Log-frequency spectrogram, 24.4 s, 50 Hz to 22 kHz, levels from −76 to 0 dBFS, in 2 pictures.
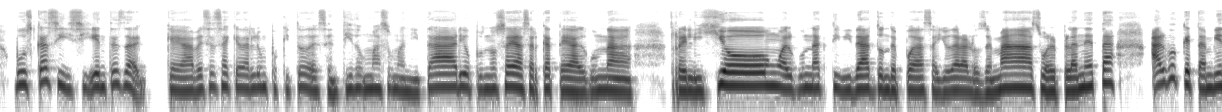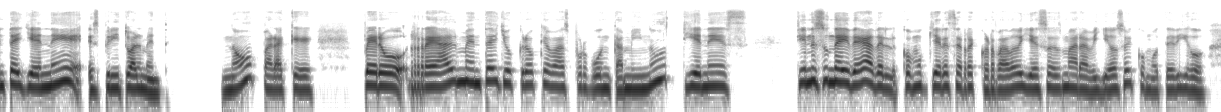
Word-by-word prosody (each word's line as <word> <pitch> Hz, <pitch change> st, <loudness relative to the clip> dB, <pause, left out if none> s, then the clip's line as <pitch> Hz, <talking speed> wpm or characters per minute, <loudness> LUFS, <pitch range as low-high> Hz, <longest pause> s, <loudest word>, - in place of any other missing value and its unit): busca 230 Hz, +4 st, -2 dB
sí 225 Hz, -8 st, -4 dB
sientes 195 Hz, +6 st, -3 dB
da 210 Hz, -2 st, -1 dB, 0.3 s
que 165 Hz, -2 st, -3 dB
a 160 Hz, -, -1 dB
veces 180 Hz, +4 st, -6 dB
hay 200 Hz, -, -3 dB
que 190 Hz, -, -6 dB
darle 185 Hz, +1 st, -4 dB
un 195 Hz, -, -2 dB
poquito 170 Hz, +2 st, -9 dB
de 165 Hz, -4 st, -3 dB
sentido 160 Hz, +4 st, -5 dB
más 175 Hz, 0 st, -3 dB
humanitario, 185 Hz, +4 st, -1 dB
pues, 175 Hz, -1 st, -6 dB
no 180 Hz, 0 st, -2 dB
sé, 200 Hz, +4 st, +2 dB
acércate 180 Hz, -2 st, -1 dB
a -, -, +4 dB
alguna 155 Hz, 0 st, 0 dB, 0.4 s
religión 210 Hz, +7 st, +4 dB
o 195 Hz, -, +2 dB
alguna 180 Hz, +1 st, -1 dB
actividad 175 Hz, -1 st, 0 dB
donde 165 Hz, -1 st, -1 dB
puedas 165 Hz, 0 st, -2 dB
ayudar 155 Hz, +2 st, -1 dB
a 155 Hz, -, +1 dB
los 140 Hz, -3 st, -4 dB
demás 185 Hz, +4 st, +3 dB
o 170 Hz, -, +2 dB
al 155 Hz, 0 st, +1 dB
planeta, 200 Hz, +9 st, +2 dB, 0.4 s
algo 255 Hz, +8 st, +3 dB
que 230 Hz, -, +3 dB
también 195 Hz, +2 st, 0 dB
te 225 Hz, -3 st, +3 dB
llene 215 Hz, +8 st, +3 dB
espiritualmente, 175 Hz, -3 st, 0 dB, 0.5 s
¿no?, 225 Hz, -, -1 dB
para 170 Hz, -4 st, -2 dB
que 170 Hz, -2 st, -4 dB, 0.5 s
pero 210 Hz, -2 st, +4 dB
realmente 240 Hz, +7 st, +3 dB
yo 240 Hz, -1 st, -3 dB
creo 220 Hz, -1 st, -3 dB
que 230 Hz, -, -4 dB
vas 195 Hz, -3 st, -4 dB
por 185 Hz, +1 st, -9 dB
buen 180 Hz, +1 st, -2 dB
camino. 180 Hz, -, +1 dB, 0.2 s
Tienes 205 Hz, -, -1 dB, 0.5 s
tienes 250 Hz, +1 st, +2 dB
una 265 Hz, -1 st, +5 dB
idea 245 Hz, +1 st, +4 dB
del 195 Hz, -6 st, -2 dB
cómo 205 Hz, -2 st, -3 dB
quieres 205 Hz, +1 st, -1 dB
ser 200 Hz, -2 st, -3 dB
recordado 170 Hz, 0 st, -2 dB
y 190 Hz, -2 st, -1 dB
eso 180 Hz, +2 st, -3 dB
es 180 Hz, -, -5 dB
maravilloso 175 Hz, +1 st, -2 dB
y 245 Hz, -, -5 dB
como 165 Hz, -6 st, -7 dB
te 170 Hz, 0 st, -5 dB
digo, 165 Hz, -5 st, -3 dB
185 Hz, 170 wpm, -22 LUFS, 165-210 Hz, 0.5 s, una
